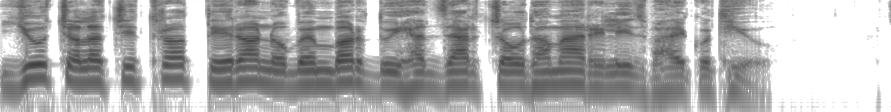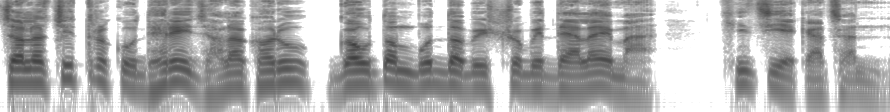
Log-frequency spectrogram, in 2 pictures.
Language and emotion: Nepali, neutral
